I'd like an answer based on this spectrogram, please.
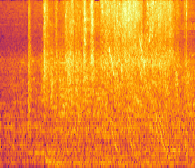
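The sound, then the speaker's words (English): Blaster bolts fire in quick succession: several short zaps fall in pitch, cutting through a loud, continuous roar of crashing noise. “I had to include the blaster bolts. So pew, pew, fast.”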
